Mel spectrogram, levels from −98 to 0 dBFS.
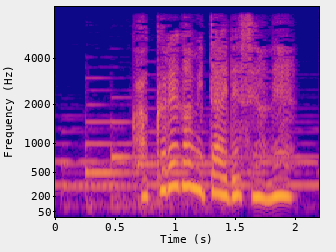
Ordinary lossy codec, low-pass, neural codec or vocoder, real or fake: none; 7.2 kHz; none; real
